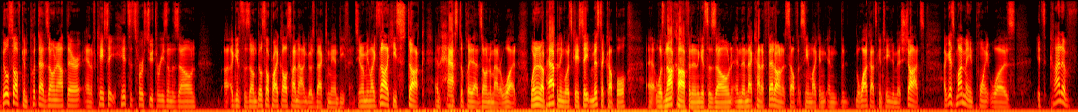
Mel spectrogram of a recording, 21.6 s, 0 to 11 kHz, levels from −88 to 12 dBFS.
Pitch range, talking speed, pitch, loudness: 105-125 Hz, 280 wpm, 115 Hz, -21 LUFS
